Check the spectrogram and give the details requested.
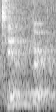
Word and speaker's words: timbre: is what it was we had the word tamra in the script and he wanted to pronounce it timber you could pronounce it both ways but it's like the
